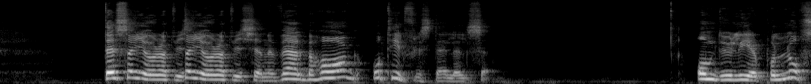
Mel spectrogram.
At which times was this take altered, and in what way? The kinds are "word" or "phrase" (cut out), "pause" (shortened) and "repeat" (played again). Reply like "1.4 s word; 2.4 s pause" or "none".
1.8 s repeat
